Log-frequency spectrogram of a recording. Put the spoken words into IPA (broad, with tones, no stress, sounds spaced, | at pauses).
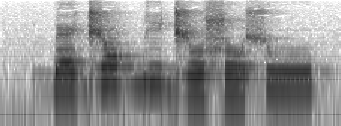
ɡ͡b ɛ˨ d͡ʒ ɔ˧ ɡ͡b i˧ d͡ʒ o˨ s o˨ ʃ u˧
